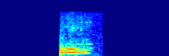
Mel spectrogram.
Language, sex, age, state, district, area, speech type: Santali, male, 18-30, Jharkhand, Pakur, rural, conversation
